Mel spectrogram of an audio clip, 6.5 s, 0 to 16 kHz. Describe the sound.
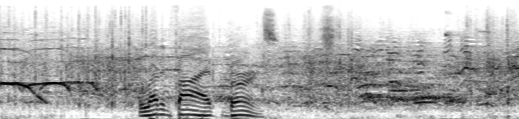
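A high school crowd of about 20 students cheers steadily for the girls' team at a volleyball match, a dense wash of shouts and noise while a commentator speaks briefly over it.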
